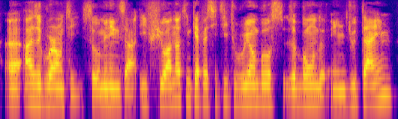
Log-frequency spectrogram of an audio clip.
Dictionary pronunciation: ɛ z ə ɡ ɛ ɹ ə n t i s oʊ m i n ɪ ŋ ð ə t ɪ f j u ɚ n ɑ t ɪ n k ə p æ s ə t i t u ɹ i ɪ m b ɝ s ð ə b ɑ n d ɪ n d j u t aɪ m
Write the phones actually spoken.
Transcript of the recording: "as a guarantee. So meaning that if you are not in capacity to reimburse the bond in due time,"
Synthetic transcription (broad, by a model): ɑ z ə ɡ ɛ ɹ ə n t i s oʊ m i n ɪ ŋ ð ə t ɪ f j u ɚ n ɑ t ɪ n k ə p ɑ s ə t i t u ɹ i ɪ b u s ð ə b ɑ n d ɪ n d j u t aɪ m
